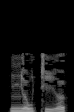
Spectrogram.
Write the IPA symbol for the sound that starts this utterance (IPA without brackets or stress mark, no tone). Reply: ɲ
